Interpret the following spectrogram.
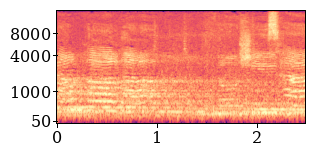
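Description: An all-female a cappella group singing in harmony, several voices holding long chords, with a hissed 's' near the end.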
